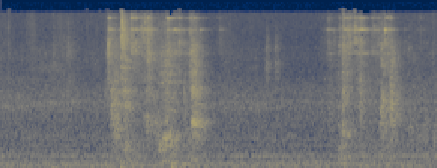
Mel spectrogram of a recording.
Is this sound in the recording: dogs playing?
yes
